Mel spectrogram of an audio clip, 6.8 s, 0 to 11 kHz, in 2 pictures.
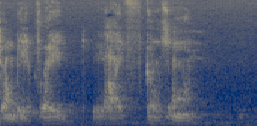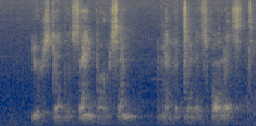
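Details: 38-year-old man after total laryngectomy for cancer, speaking with a Provox voice prosthesis; tracheoesophageal speech.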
